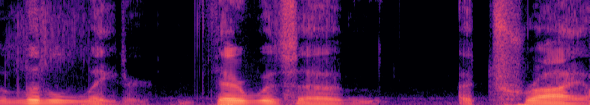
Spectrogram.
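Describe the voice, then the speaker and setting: A man's medium-pitched voice with a dark, mellow tone and fairly even intonation. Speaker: geneticist professor. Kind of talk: interview. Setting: conference venue. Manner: slow; deliberate.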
